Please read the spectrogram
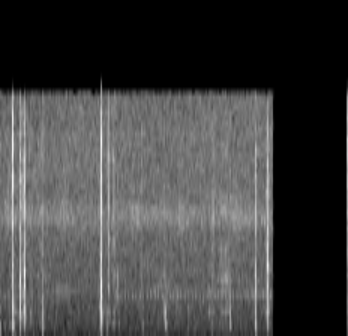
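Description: Scrap pallet wood crackling as it burns in a SilverFire Hunter biomass stove that is still heating up: sparse, irregular sharp pops and ticks. The sound cuts off abruptly about three and a half seconds in.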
